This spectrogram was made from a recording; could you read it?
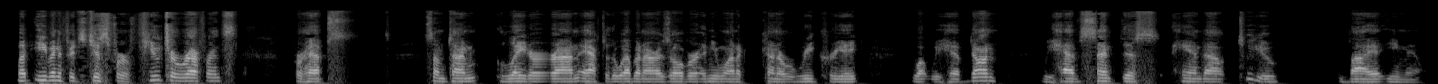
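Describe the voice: A gravelly man's voice at medium pitch carries a bright, sharp tone and fairly even intonation. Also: moderate pace.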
